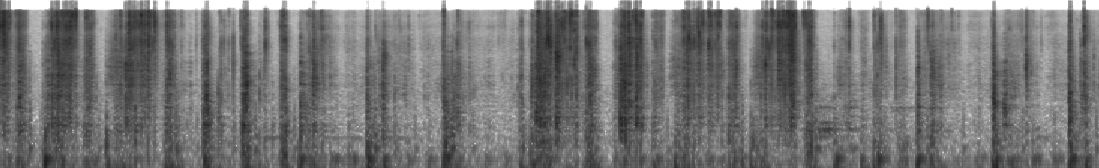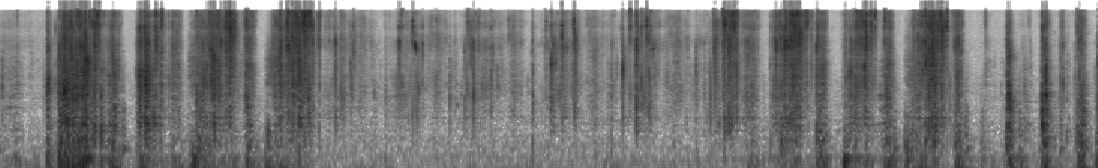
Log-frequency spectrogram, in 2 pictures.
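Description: Thick white slime being squeezed, pressed and stretched by hand, giving a dense, irregular run of sticky clicks and pops.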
